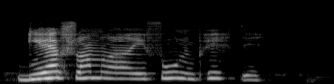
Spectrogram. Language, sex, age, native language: Icelandic, male, 10, Icelandic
